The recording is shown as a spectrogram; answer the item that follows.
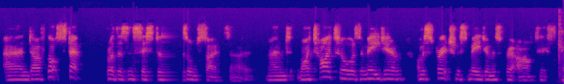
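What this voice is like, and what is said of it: English East Anglian regional accent. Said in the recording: “that accent, you are actually born and bred and lived in Peterborough ... she sounds like she's from Essex or something like that ... I'm not from Essex, I'm from Peterborough”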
